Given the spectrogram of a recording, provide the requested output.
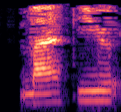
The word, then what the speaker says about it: Matthew: Matthew, M-A-T-T-H-E-W, and my first name is spelled C-O-N-N-E-R.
